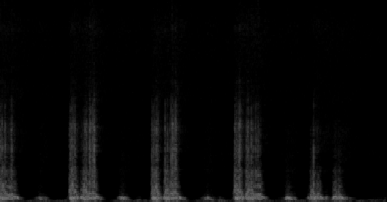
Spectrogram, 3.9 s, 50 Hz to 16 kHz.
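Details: Dilated aortic root recorded at position A while lying, sitting and standing: heart sounds at about 73 a minute with a very loud mid-to-late systolic aortic vascular click and a murmur at the second sound.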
